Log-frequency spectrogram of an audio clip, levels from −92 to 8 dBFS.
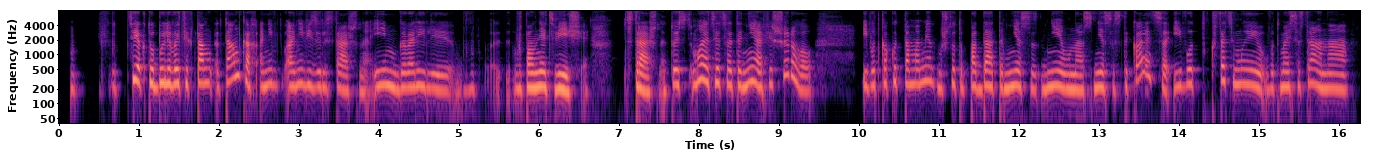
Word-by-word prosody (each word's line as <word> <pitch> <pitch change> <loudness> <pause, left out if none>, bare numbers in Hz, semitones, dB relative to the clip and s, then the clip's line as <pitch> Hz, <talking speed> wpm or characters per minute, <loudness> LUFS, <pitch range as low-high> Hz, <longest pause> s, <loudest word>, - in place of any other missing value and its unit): м, 195 - -9 0.3
в 225 - -15
те, 305 -3 +6
кто 270 -2 +2
были 265 +2 +5
в - - 0
этих 255 -1 +3
тан 265 0 +4
танках, 290 - 0
они 235 +3 -1
ви 240 - -11
они 235 +3 0
видели 225 -2 -2
страшное. 190 -4 -4
И 225 +4 -1
им 235 -4 +2
говорили 215 -3 -1
вып 195 +2 -13
э, - - -17 0.2
выполнять 215 +2 +4
вещи 200 -2 +3 0.4
страшные. 185 -4 +1
То 250 - 0
есть 250 -1 -3
мой 300 +5 +4
отец 270 -1 -1
это 240 -1 +1
не 265 +5 +2
афишировал, 245 - -2 0.6
и - - -2
вот 240 +1 -4
какой-то 280 +1 -4
там 255 0 +1
момент, 275 +1 -2
мы 215 - -4
что-то 225 +2 -6
по 230 +2 -1
датам 220 0 +1
не 235 0 +2
сз 220 -3 -8
не 225 +3 +1
у 205 - +1
нас 195 0 -1
не 220 0 +2
состыкуется. 300 - -4
И 225 +2 -5
вот, 255 +1 -4
кстати, 295 -2 -3
мы, 250 -3 0
вот 210 +1 -9
моя 225 0 0
сестра, 230 +4 -4
она 210 -2 -1
230 Hz, 195 wpm, -24 LUFS, 210-255 Hz, 0.6 s, те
